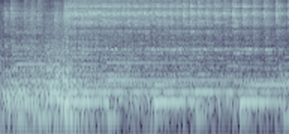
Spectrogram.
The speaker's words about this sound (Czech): Tyto zvuky vydává stroj každou hodinu v útrobách Orloje. Spousty ozubených kol se roztočí, aby oslavili, že opět uplynula hodina, což je potřeba dát celému městu a světu najevo hned několika způsoby.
